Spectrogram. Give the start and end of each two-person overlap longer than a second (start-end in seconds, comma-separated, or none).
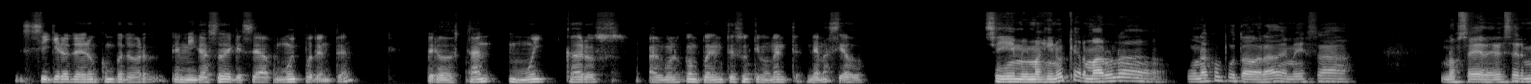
none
